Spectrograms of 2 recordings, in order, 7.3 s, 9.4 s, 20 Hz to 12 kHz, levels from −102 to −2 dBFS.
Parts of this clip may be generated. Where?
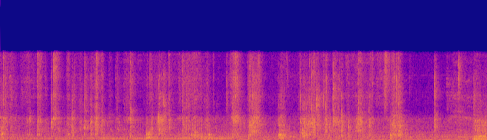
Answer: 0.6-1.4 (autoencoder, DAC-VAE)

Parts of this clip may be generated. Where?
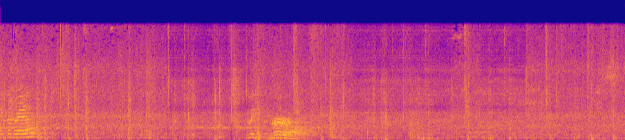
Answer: 2.5-3.8 (codec, SNAC); 5.3-6.8; 7.2-7.9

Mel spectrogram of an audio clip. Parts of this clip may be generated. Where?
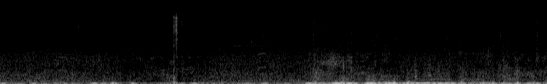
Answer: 1.1-2.1 (codec, SNAC); 3.1-4.0; 4.5-5.5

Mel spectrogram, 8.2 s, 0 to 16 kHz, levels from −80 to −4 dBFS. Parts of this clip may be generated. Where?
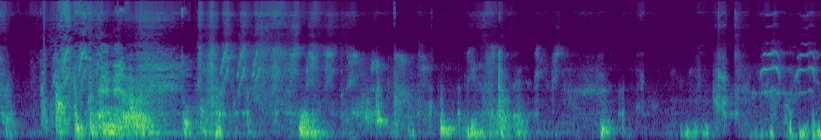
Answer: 1.2-2.2 (codec, DAC); 2.6-7.5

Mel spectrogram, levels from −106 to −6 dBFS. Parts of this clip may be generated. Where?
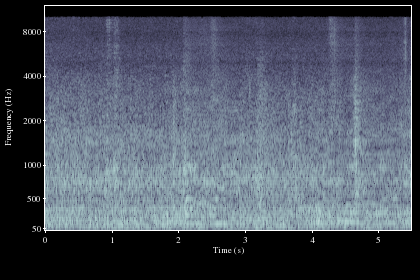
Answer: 2.1-2.9 (codec, SNAC); 4.1-5.5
